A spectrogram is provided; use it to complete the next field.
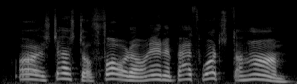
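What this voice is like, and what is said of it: Bad imitation of another's voice. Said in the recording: “In a bad imitation of my voice”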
